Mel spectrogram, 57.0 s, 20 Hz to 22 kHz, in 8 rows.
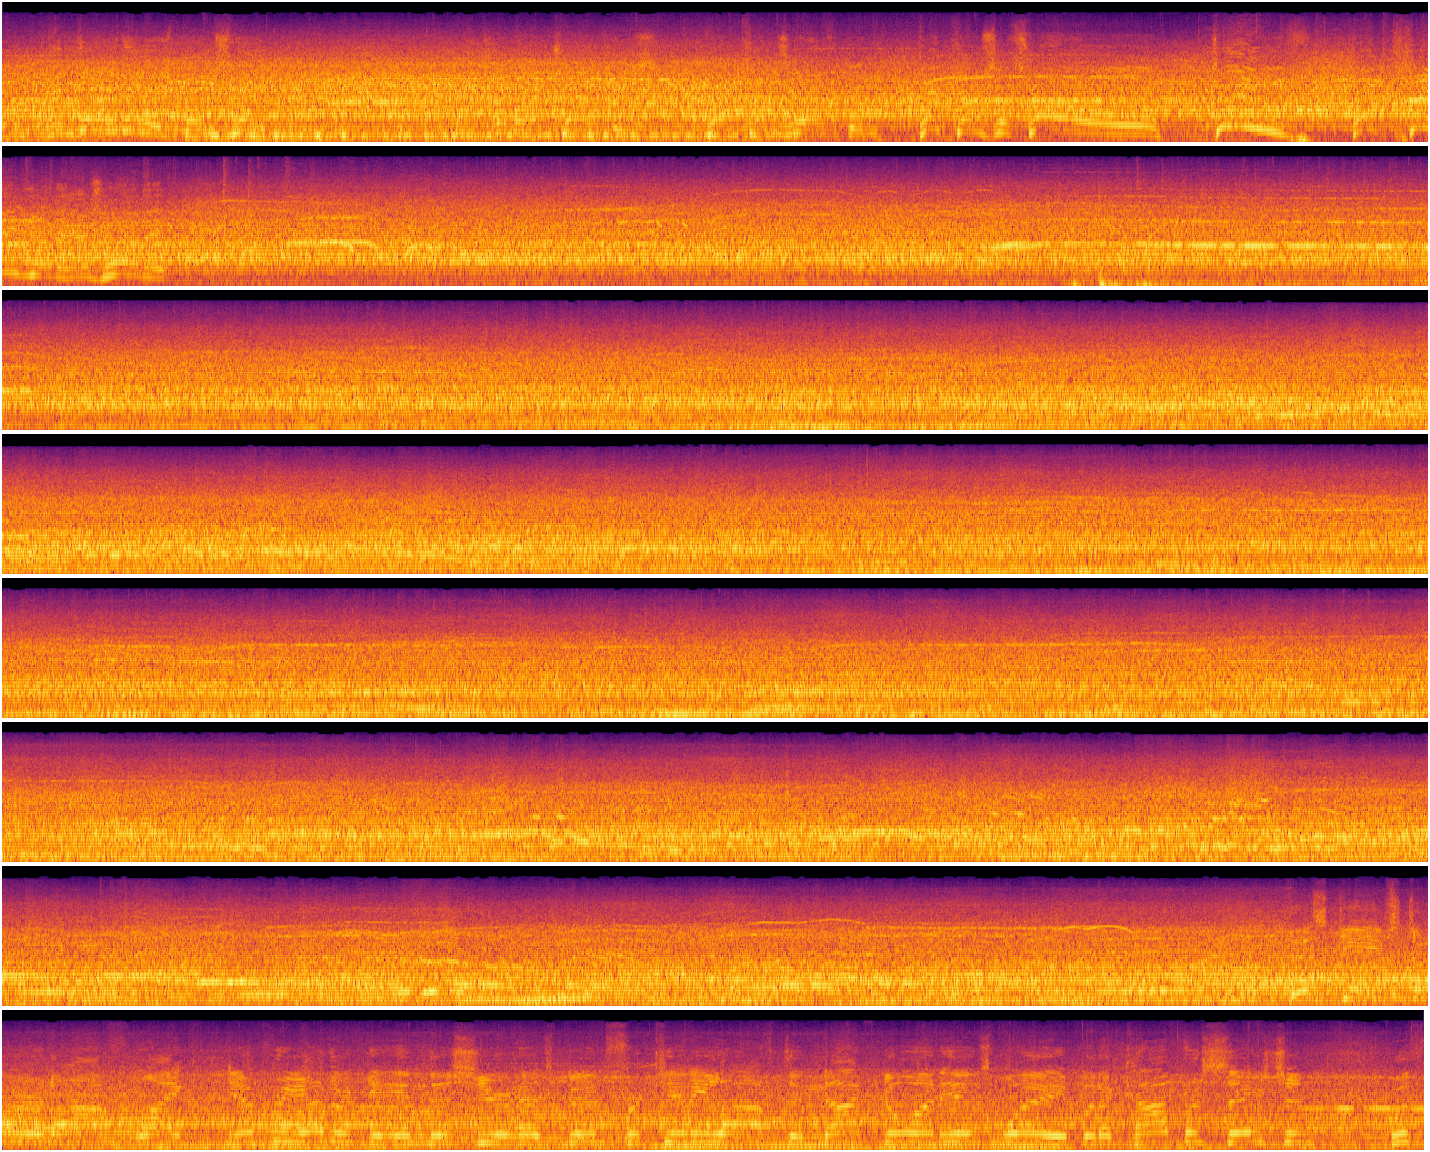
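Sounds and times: stadium crowd cheering: 0:00.0 - 0:57.0.

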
